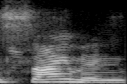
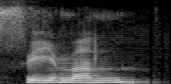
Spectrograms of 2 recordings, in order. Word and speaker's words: Simon: And I know that I have to call him Simon because I am an American. I don't get it. His name is pronounced Seaman.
